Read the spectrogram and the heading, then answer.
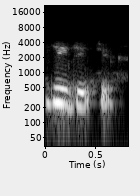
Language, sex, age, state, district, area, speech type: Urdu, female, 18-30, Uttar Pradesh, Balrampur, rural, conversation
